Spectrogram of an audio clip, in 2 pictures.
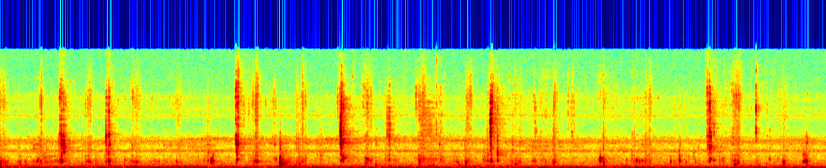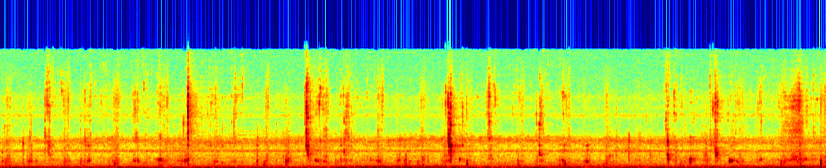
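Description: Close-miked chewing of a mouthful of kebab wrap filled with meat, egg and vegetables in sauce: irregular sharp mouth clicks and smacks several times a second. A steady low hum runs underneath.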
